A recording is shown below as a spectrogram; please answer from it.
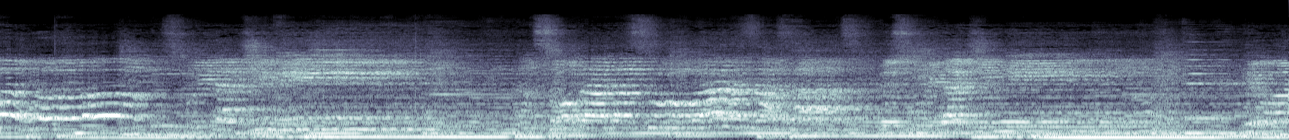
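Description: A man singing a gospel song into a handheld microphone over an amplified accompaniment of long held low bass notes. The voice comes in phrases of a few seconds each.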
